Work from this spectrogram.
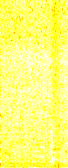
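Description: Onions and potatoes fry in hot oil for an aloo curry, giving a steady close sizzle that stays loud and even with a brief dip near the end.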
